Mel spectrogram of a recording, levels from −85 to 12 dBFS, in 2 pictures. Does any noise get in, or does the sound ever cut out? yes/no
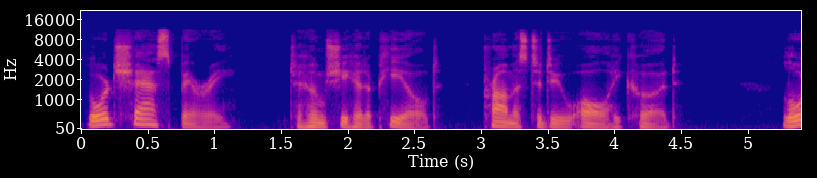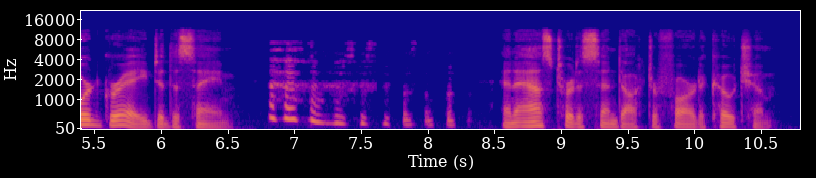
yes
